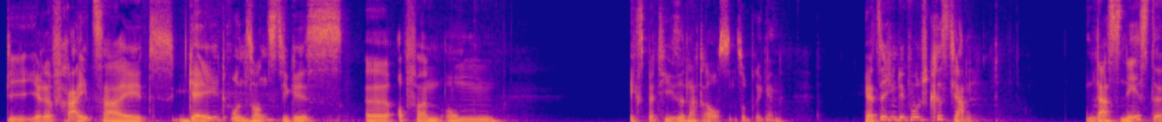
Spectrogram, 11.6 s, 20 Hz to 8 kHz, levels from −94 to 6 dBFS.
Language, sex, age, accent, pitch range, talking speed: German, male, 40-59, German, 105-140 Hz, 100 wpm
